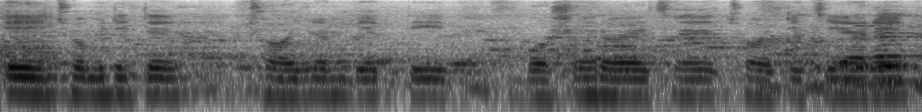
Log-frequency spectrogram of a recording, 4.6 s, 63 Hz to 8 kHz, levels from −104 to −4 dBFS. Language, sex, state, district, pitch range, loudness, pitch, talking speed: Bengali, male, Tripura, Unakoti, 130-145 Hz, -20 LUFS, 140 Hz, 115 wpm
